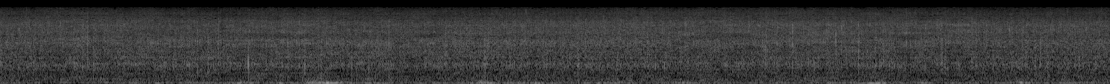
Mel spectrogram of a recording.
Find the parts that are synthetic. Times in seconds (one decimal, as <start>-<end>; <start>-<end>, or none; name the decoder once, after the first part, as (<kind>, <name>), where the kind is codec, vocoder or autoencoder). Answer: 0.5-4.5 (codec, SNAC); 6.7-9.7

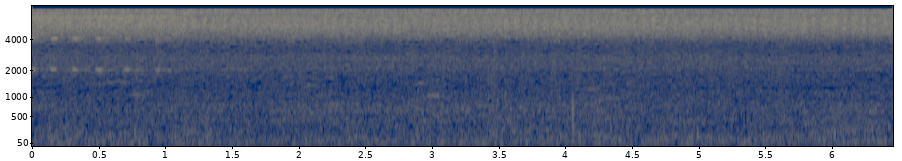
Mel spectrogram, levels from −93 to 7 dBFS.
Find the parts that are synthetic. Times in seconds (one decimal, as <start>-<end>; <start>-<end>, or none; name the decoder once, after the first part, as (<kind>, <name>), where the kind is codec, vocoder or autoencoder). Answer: none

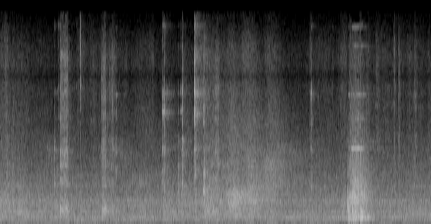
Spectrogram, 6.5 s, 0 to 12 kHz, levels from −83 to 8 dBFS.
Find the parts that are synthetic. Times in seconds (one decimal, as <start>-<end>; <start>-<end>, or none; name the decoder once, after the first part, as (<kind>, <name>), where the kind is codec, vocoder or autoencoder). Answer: none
